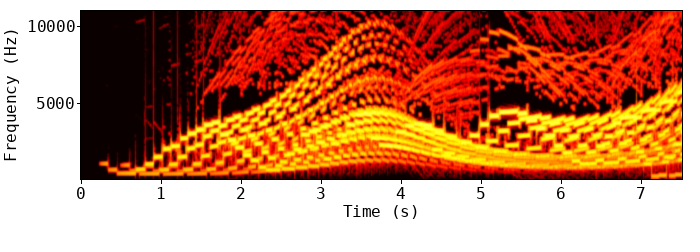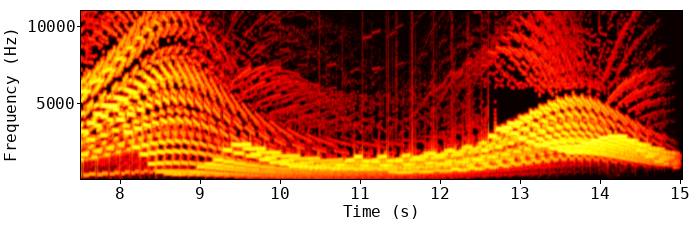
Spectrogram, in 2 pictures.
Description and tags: This sound effect was created using beeping effects and then used a audio flanger to create the effect, 200 Mili seconds variable delay, 0.200 Hz and a fixed Delay of 100 Mili seconds.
